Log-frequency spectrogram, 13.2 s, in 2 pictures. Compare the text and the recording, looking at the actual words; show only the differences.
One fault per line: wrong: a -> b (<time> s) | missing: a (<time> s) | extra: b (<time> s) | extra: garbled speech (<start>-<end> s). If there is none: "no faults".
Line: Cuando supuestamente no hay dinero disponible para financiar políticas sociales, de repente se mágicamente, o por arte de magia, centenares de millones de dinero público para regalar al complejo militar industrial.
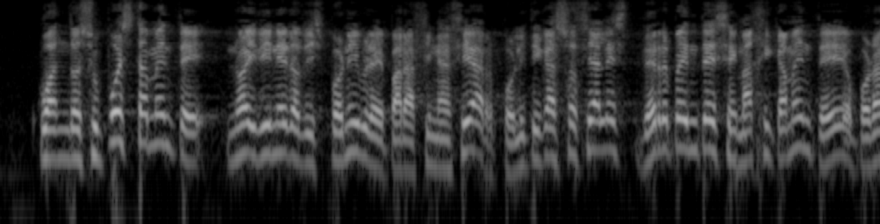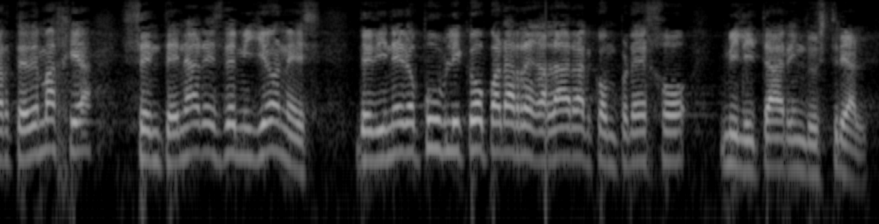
no faults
